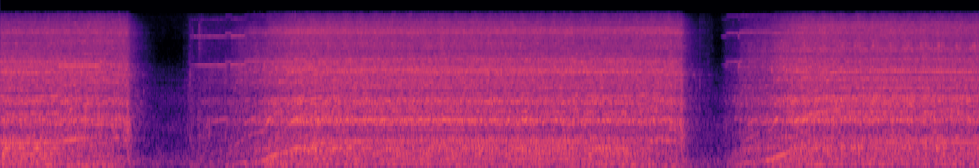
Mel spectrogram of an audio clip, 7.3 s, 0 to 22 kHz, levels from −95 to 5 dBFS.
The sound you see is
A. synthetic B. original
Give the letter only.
B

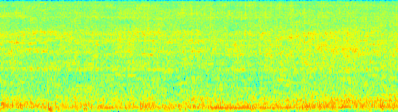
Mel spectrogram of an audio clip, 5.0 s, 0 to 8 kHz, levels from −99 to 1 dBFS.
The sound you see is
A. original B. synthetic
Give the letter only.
B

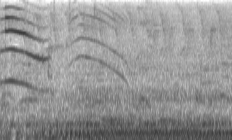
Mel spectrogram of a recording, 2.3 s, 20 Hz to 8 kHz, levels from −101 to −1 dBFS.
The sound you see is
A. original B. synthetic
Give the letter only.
A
